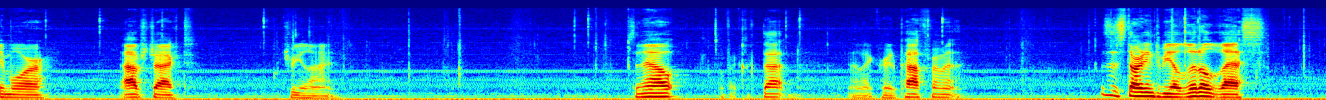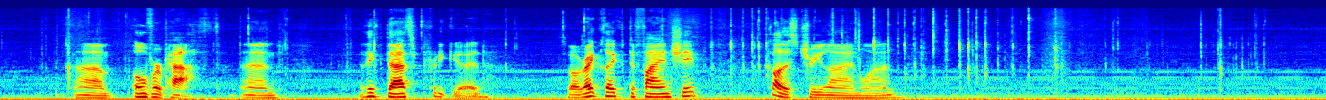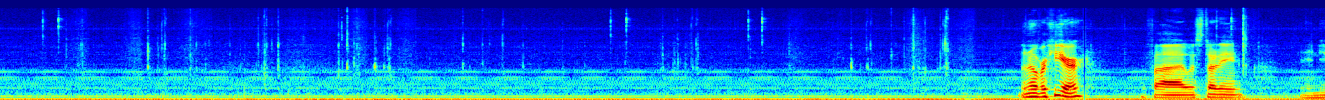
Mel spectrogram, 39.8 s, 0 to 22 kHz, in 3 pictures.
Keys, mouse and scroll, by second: 1.0 click, 3.1 Return, 3.6-4.7 scroll, 5.9 ctrl+click, 8.0 click, 9.4 click, 10.3-11.6 scroll, 12.5 click, 12.9 scroll, 15.1-15.9 scroll, 17.0 a, 17.5 right click, 19.1 click, 20.4-24.2 typing, 21.3 click, 24.3 Tab, 25.0-25.7 scroll, 25.7 ctrl+w, 27.7 click, 28.0 ctrl+Tab, 28.8-29.1 scroll, 28.8 click, 30.2 ctrl+Tab, 32.8 click, 33.3 ctrl+w, 34.2 click, 35.0 ctrl+Tab, 35.8 ctrl+shift+Tab, 37.0-37.4 scroll, 37.5 scroll up 12, 38.8 middle click, 39.6-39.7 scroll down 4.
